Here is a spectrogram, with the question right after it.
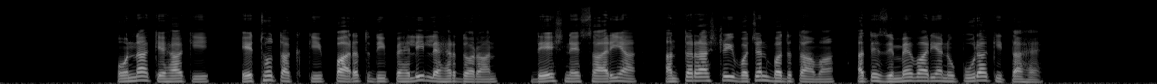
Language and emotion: Punjabi, neutral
